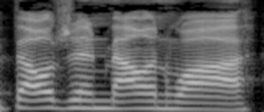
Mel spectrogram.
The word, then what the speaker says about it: Belgian Malinois: So on TikTok a lot, it's like, there's a lot of stuff about like, you should not own a Belgian Malinois.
